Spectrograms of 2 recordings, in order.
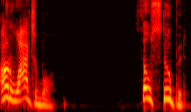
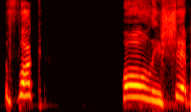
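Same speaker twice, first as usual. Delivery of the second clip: usual speaking voice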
